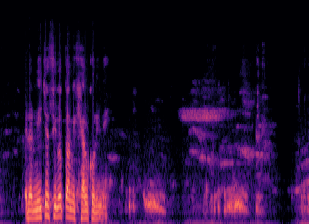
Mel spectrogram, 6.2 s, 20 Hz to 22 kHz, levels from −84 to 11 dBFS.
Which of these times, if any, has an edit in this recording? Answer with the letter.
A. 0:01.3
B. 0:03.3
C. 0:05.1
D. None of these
D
